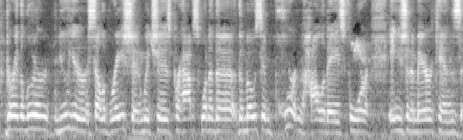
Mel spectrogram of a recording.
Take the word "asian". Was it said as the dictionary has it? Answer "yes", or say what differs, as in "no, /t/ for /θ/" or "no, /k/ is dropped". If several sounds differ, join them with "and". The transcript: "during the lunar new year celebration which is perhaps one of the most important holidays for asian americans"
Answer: yes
